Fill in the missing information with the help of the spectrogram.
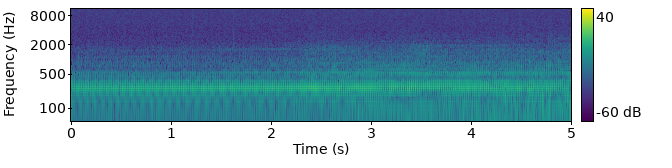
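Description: Small-displacement motorcycle engine running steadily as the bike rides on, its pitch and level rising slightly as it gathers speed, picked up by a microphone inside the rider's helmet.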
